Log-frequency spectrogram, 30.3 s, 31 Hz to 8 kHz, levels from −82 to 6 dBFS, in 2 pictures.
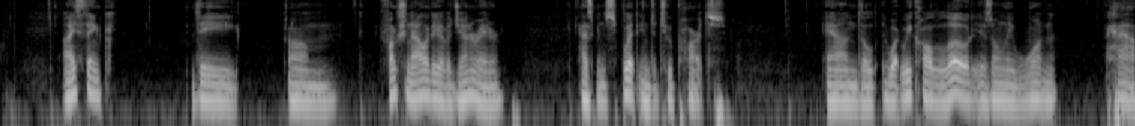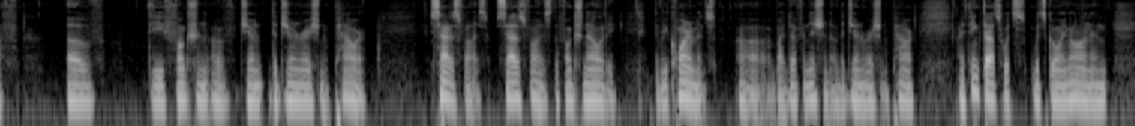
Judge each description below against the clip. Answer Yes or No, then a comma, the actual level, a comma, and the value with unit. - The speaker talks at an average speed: No, slow, 110 wpm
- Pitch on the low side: Yes, very low, 95 Hz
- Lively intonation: No, average, 2.8 semitones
